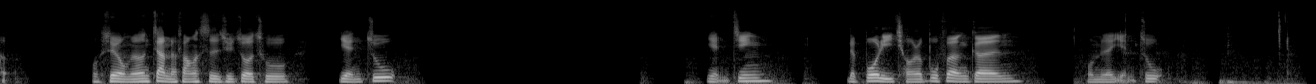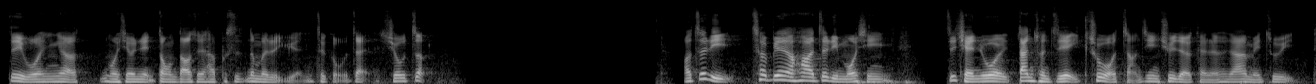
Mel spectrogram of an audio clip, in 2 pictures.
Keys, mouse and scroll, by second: 2.2 click, 4.0 click, 4.5 click, 5.8-6.2 scroll down 3, 6.2-6.9 middle drag, 6.9 drag, 7.3 scroll up 2, 7.5 click, 10.5 drag, 11.3 scroll down 4, 11.7 middle click, 12.3 KP_1, 13.1 scroll up 5, 16.9-17.6 scroll down 5, 17.6-21.3 middle drag, 21.3-21.8 scroll up 3, 21.8-24.5 shift+middle drag, 24.5 click, 24.8 Tab.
